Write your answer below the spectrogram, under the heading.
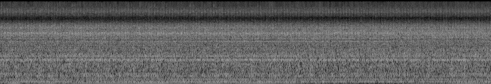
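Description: Steady idle with a loose, uneven tapping at roughly two per second over a hissy background points to a knock of unknown origin.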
